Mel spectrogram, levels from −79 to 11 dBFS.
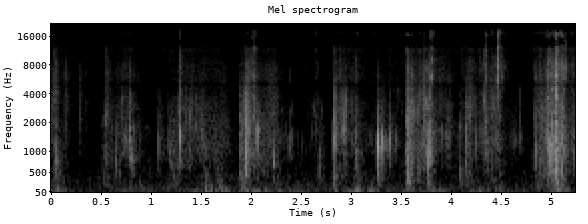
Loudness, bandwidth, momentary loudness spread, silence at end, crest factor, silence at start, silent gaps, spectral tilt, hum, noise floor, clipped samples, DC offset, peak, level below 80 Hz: -33 LUFS; 19 kHz; 19 LU; 0 s; 34 dB; 0 s; none; -0.5 dB/octave; none; -55 dBFS; under 0.1%; under 0.1%; -2 dBFS; -58 dBFS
